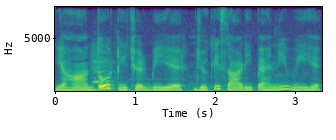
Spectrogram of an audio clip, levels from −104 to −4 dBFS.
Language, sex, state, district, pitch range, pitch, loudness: Hindi, female, Jharkhand, Ranchi, 190-210 Hz, 195 Hz, -19 LUFS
